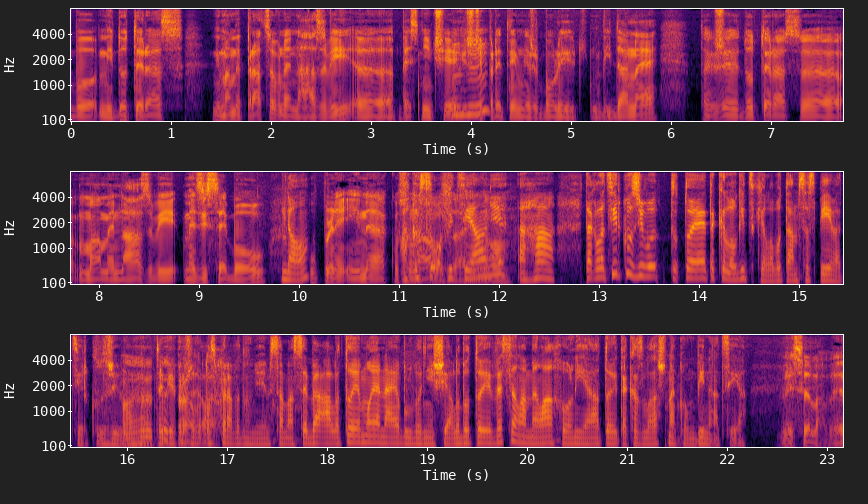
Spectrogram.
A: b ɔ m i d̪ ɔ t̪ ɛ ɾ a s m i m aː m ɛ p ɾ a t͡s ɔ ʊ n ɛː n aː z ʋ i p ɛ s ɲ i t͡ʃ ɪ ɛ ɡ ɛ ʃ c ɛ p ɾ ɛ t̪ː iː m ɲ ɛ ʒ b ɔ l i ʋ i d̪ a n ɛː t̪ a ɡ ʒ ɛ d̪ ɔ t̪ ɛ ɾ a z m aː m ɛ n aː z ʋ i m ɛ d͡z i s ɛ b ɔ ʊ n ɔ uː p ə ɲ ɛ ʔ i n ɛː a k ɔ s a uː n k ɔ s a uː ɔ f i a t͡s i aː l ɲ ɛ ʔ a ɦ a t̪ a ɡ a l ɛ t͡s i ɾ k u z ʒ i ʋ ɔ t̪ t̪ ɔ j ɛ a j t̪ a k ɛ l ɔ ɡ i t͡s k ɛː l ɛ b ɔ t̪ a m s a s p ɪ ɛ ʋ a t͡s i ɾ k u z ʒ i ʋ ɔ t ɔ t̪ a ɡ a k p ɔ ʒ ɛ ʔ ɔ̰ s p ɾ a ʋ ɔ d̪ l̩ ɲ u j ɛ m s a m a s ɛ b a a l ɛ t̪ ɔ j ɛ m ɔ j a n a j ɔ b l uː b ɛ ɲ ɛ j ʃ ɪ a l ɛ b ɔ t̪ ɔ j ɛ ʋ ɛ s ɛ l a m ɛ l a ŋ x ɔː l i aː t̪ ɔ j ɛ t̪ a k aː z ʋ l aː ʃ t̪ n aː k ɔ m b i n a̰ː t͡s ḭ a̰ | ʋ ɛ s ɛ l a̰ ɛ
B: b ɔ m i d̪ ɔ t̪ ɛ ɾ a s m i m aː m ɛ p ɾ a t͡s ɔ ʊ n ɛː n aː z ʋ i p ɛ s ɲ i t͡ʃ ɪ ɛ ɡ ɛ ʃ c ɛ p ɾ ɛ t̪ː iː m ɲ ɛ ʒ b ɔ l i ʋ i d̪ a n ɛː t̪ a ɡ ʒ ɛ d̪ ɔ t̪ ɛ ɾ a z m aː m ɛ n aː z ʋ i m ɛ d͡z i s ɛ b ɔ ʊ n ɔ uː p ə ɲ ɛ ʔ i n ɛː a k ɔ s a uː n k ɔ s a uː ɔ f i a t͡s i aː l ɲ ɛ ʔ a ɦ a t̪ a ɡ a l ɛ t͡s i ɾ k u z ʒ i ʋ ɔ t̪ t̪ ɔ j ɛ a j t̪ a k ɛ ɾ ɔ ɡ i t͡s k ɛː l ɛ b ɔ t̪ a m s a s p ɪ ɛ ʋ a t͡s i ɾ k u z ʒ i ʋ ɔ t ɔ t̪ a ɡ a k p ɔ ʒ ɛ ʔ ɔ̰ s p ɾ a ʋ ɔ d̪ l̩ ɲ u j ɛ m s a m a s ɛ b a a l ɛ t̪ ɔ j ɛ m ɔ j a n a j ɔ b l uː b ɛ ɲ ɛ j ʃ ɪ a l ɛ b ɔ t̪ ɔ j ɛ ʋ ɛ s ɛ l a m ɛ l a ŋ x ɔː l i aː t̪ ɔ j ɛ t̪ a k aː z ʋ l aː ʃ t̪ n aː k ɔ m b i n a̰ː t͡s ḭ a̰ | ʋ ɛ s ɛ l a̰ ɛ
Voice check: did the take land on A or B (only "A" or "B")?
A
